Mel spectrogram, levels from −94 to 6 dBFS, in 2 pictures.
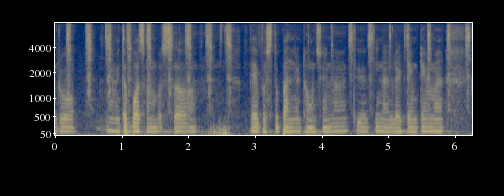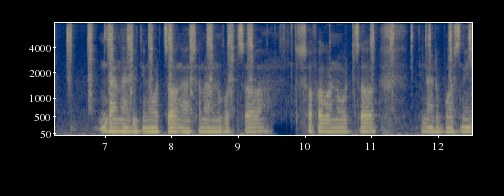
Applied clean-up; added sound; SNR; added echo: neural mask model Resemble Enhance denoiser.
